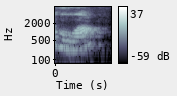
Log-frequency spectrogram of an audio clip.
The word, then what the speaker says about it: Hoa: uh let's have a brief int introduction of H okay H pronounced as h means FL in vietnames reflecting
